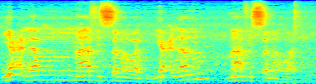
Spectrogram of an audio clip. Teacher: Di dalam riwayat As-Susi dia memasukkan mim ke mim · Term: idgham kabir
